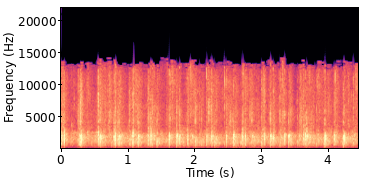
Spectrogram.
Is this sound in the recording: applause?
yes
